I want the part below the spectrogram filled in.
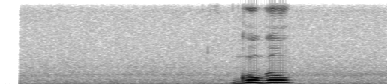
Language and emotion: Russian, neutral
